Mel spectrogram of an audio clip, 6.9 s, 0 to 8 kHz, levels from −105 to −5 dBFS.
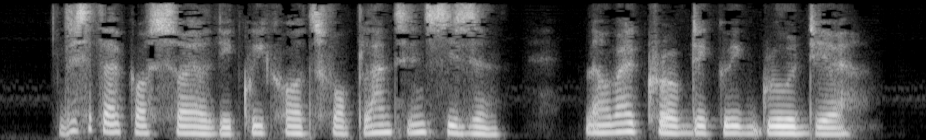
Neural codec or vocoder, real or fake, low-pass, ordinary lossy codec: codec, 16 kHz in and 24 kHz out, 0.8 kbps, FocalCodec, streaming, 65536 codes; fake; 7.2 kHz; MP3, 32 kbps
